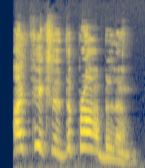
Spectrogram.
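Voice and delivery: squeaky proud. Pretend. Proud of fixing it.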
